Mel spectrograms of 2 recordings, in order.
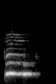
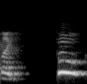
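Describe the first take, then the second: First: Said in the usual way. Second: "boop" squeaked high and loud, rising; cartoon "boop" with a bright upward pop; playful boop. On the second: Shown as a demonstration. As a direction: show the crowd a loud, high, silly "boop". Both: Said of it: "I want everybody to go like this".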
